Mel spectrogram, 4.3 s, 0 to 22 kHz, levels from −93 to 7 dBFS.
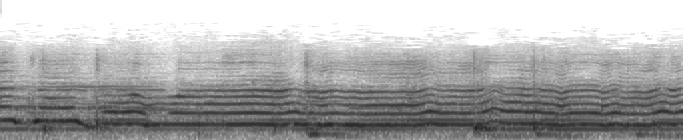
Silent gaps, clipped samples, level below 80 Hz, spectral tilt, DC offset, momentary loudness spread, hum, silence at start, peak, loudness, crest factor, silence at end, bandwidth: none; under 0.1%; -42 dBFS; -8 dB/octave; under 0.1%; 2 LU; none; 0 s; -4 dBFS; -14 LUFS; 10 dB; 0 s; 6.2 kHz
